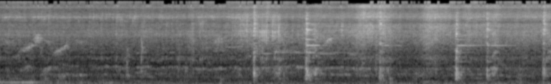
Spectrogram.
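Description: Onion goes into hot oil in a home kitchen pan before greens are fried, giving a bright sizzle that builds, with repeated scraping stirs and sharp crackles close by.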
